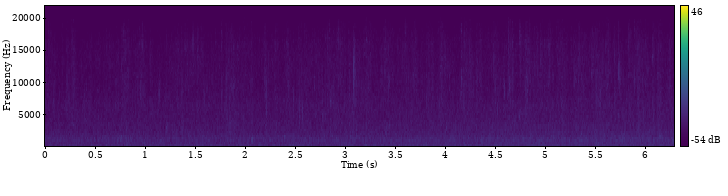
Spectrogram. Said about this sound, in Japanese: 雨、全然止みそうにないね。まだ結構降るのかな。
